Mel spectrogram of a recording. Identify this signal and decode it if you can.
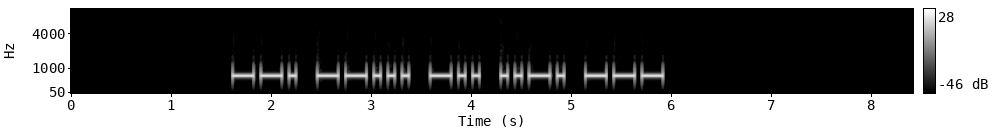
Morse code, heard as a keyed tone, about 17 wpm, 700 Hz. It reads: G7DFO
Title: DXCC-100 Call Signs - 5 Characters - Repeated 2x - 17wpm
